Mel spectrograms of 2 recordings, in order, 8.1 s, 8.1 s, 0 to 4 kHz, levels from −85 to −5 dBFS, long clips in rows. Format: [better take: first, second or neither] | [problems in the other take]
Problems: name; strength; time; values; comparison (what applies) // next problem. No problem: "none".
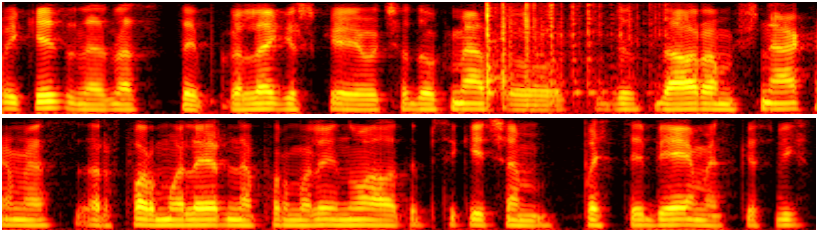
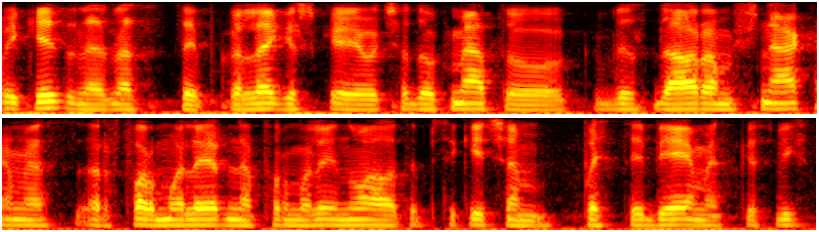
second | noise reduction (neural mask model RNNoise)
